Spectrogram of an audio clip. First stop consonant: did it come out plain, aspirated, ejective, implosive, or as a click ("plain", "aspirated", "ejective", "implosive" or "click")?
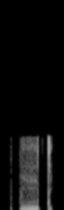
plain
